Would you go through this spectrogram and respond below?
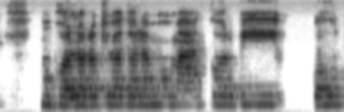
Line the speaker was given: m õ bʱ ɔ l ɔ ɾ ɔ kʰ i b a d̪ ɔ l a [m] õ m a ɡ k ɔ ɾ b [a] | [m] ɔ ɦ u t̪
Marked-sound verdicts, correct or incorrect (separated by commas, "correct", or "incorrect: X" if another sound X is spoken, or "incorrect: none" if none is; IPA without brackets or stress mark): correct, incorrect: i, incorrect: b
